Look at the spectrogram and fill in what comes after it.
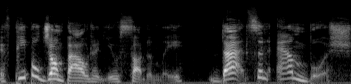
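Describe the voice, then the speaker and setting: A man puts on a character voice at an extremely high pitch. His tone is pompous. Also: moderate pace. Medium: read story. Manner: pompous, superior.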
